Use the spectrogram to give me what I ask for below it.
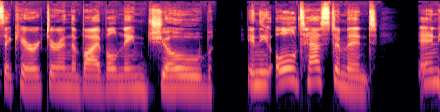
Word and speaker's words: Job: Yeah, this guy from the Bible, his name is pronounced Job. Okay, most times it's pronounced Job, like Steve Jobs, the founder of Apple Computer or whatever.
